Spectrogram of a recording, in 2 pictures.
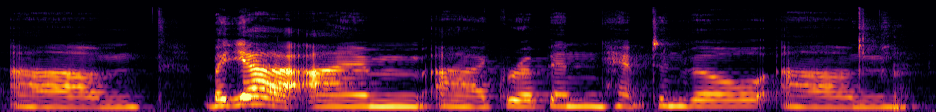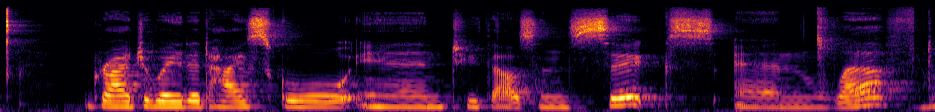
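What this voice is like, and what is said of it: Strong Southern US accent. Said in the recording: “I am from Yadkin County, so like 30 minutes outside of Winston. That's where the accent comes from. It has come back with a vengeance now that I've moved back to the South.”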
